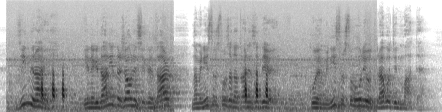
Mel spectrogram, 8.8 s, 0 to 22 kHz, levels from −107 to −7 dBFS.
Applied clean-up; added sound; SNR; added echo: none; Fowl; -1 dB; none.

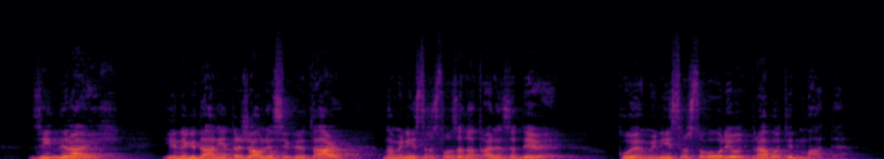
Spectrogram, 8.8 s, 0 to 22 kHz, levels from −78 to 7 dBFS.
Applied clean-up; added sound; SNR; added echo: none; none; none; none.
